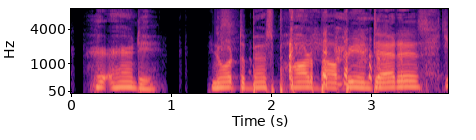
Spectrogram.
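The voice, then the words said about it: Imitates another person's voice. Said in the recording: “do that voice ... Is it racist to do that voice? ... Shaq has kind of a... He's distinctive ... That's the ghost of Shaq.”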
